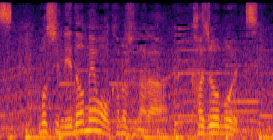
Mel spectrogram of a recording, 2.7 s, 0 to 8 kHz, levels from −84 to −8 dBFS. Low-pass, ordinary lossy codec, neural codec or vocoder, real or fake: 7.2 kHz; none; none; real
